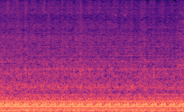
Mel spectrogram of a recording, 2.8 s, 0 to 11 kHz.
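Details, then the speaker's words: MK5 VW Golf R32 Turbo, first start on a cold morning after MK7 Golf R DSG clutch packs, a new flywheel and a welded exhaust manifold crack: idle carries a sharp puffing tick. Leak suspected between head and exhaust manifold, to be resealed, possibly with a new gasket. "There's obviously a leak coming from somewhere. So it sounds like it's coming from the exhaust, between the head and the exhaust down here."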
